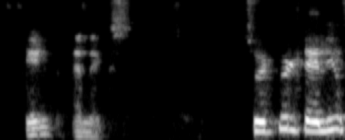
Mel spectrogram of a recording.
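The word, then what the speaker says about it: INTNX: the next function is in nx or interval next shortly pronounced as in nx so it will tell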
